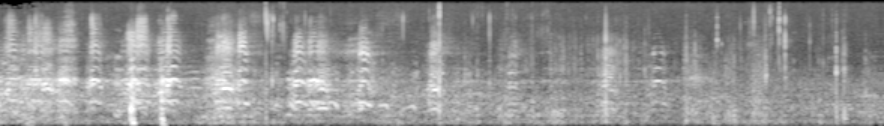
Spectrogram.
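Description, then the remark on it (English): A flock of geese honks repeatedly outdoors, the calls overlapping in a noisy, uneven chorus that is loudest early on and thins out toward the end. “Those birds are here to”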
